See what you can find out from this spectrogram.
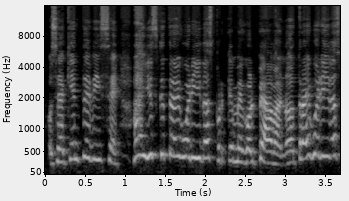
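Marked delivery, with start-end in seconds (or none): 1.1-3.7 raised pitch, louder plaintive parent's complaint; mock wounded parent. Coach imitating parents in her workshop, plaintive and raised. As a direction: voice a hurt parent pouring out old wounds. Parents voiced telling their hurts.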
